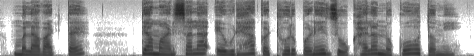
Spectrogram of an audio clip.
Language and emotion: Marathi, sad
